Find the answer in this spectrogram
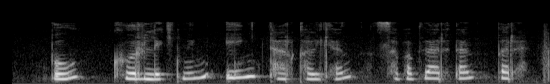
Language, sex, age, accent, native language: Uzbek, female, 18-24, Surxondaryo, Uzbek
